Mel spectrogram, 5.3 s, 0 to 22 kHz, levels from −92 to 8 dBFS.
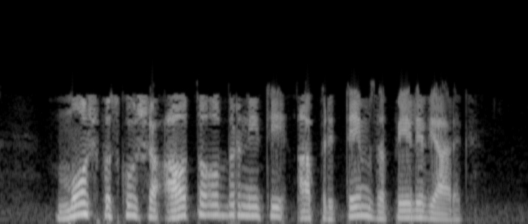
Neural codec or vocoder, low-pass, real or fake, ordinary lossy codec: none; 19.8 kHz; real; AAC, 16 kbps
